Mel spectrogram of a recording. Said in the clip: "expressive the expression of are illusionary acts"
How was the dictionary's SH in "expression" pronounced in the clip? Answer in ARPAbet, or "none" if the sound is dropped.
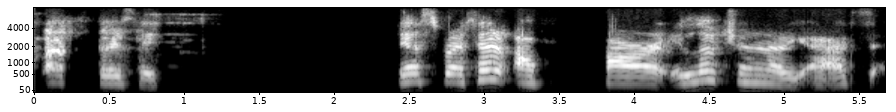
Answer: S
